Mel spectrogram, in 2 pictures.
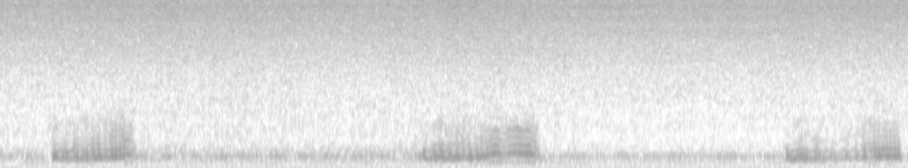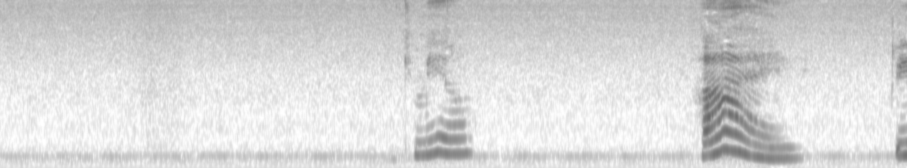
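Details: Dreaming Papillon dog snoring in its sleep, tongue out and eyes open: three soft, wavering nasal snores at regular intervals, then two sharper, louder squeaky whimpers near the end, over a steady low hum.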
